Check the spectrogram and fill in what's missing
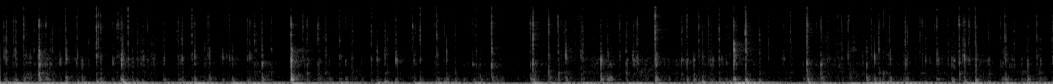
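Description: Fingertips with painted nails type steadily across the low-profile keys of a full-size white and silver plastic Logitech keyboard resting on a marble desk. The result is a continuous stream of quick, short-decaying clicks and taps over a steady low hum.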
